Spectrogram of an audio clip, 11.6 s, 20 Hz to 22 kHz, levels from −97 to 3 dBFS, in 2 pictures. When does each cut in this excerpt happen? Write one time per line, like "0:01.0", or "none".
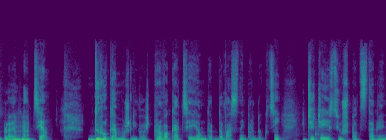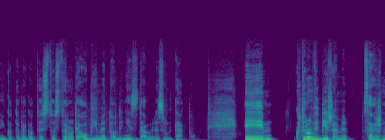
0:02.3
0:06.9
